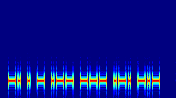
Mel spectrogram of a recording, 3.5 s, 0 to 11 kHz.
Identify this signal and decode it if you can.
Morse code, heard as a keyed tone, about 25 wpm, 600 Hz. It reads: NETWORK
